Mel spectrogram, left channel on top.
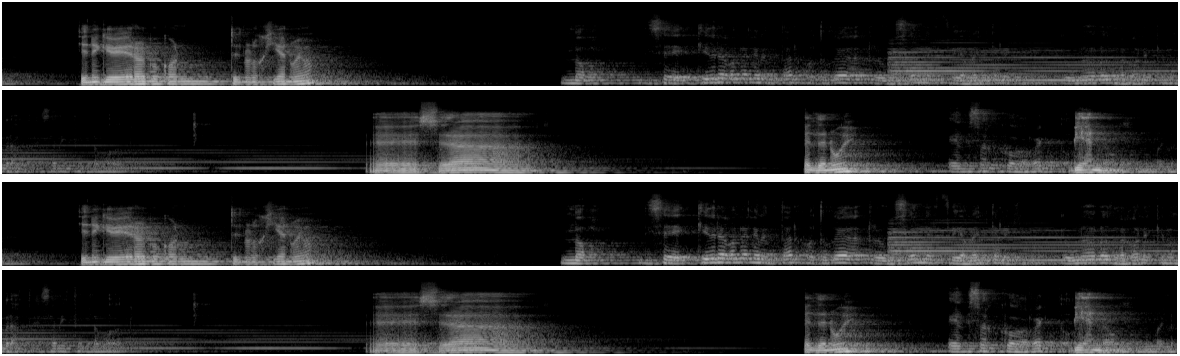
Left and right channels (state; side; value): normal; both; correlation 0.93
